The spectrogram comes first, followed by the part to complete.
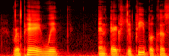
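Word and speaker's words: rapé: and beautiful healing medicine it is pronounced repay in Spanish or most more commonly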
